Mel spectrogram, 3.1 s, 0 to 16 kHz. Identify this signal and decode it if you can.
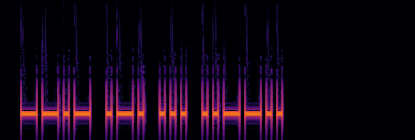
Morse code, heard as a keyed tone, about 30 wpm, 700 Hz. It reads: QRS?
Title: Q-Codes 30wpm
